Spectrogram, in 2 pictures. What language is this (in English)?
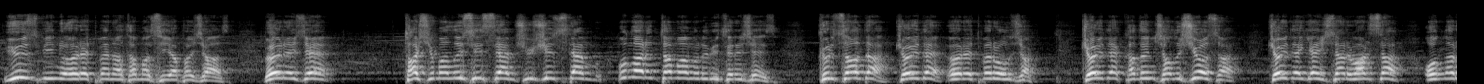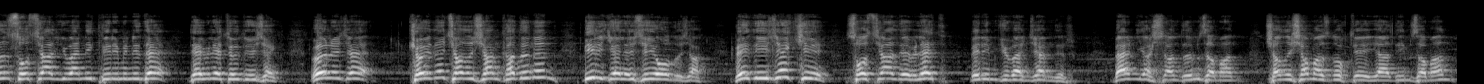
Turkish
